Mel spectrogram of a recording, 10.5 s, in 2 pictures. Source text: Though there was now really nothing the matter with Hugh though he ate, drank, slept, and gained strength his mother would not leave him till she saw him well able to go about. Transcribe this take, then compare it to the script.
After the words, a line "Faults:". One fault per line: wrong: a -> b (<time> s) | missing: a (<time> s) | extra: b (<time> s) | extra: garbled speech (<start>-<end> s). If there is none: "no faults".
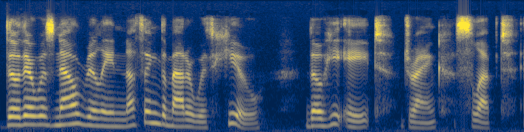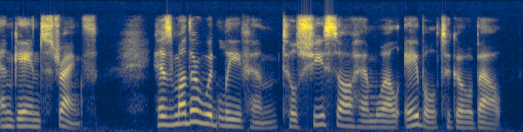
Though there was now really nothing the matter with Hugh though he ate, drank, slept, and gained strength his mother would leave him till she saw him well able to go about.
Faults:
missing: not (7.4 s)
